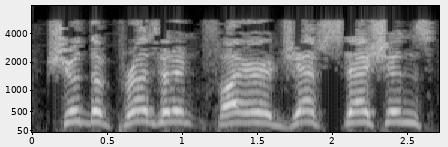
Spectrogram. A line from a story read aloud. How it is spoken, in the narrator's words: guy yells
